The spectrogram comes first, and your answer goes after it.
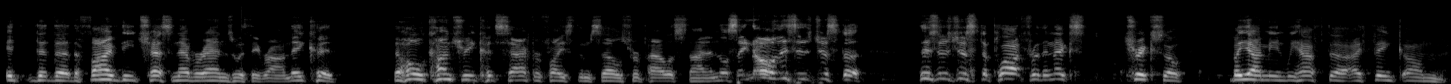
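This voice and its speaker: Rambling man, higher voice. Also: expressive, moderate pace. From United States. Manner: rambling, many restarts and asides. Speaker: podcast guest. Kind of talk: casual political discussion.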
